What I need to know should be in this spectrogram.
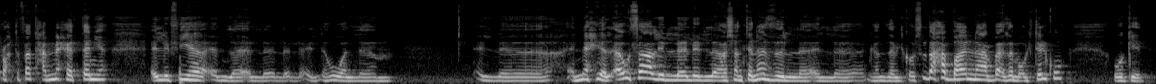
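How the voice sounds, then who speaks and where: Husky, quick-talking Egyptian woman cooking. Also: medium pitch, darkish tone. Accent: Egyptian Arabic. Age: middle-aged. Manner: chatty, self-praising and playful, trailing off with fillers. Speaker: home cook and channel host. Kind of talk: casual cooking chat to followers.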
